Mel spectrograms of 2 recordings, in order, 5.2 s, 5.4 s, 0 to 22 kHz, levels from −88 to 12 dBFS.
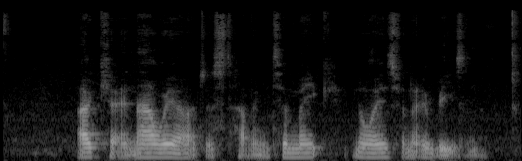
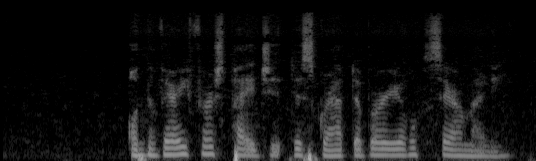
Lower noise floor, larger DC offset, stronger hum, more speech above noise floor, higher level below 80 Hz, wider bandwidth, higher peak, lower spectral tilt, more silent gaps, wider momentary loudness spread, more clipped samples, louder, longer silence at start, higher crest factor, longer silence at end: second, -63 dBFS vs -72 dBFS; neither; neither; second, 30 dB vs 36 dB; second, -70 dBFS vs -44 dBFS; about the same, 16.5 kHz vs 16.5 kHz; about the same, -14 dBFS vs -14 dBFS; first, -7 dB/octave vs -5.5 dB/octave; neither; first, 17 LU vs 8 LU; neither; first, -34 LUFS vs -37 LUFS; second, 0.75 s vs 1.3 s; about the same, 22 dB vs 22 dB; second, 0.05 s vs 0.25 s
